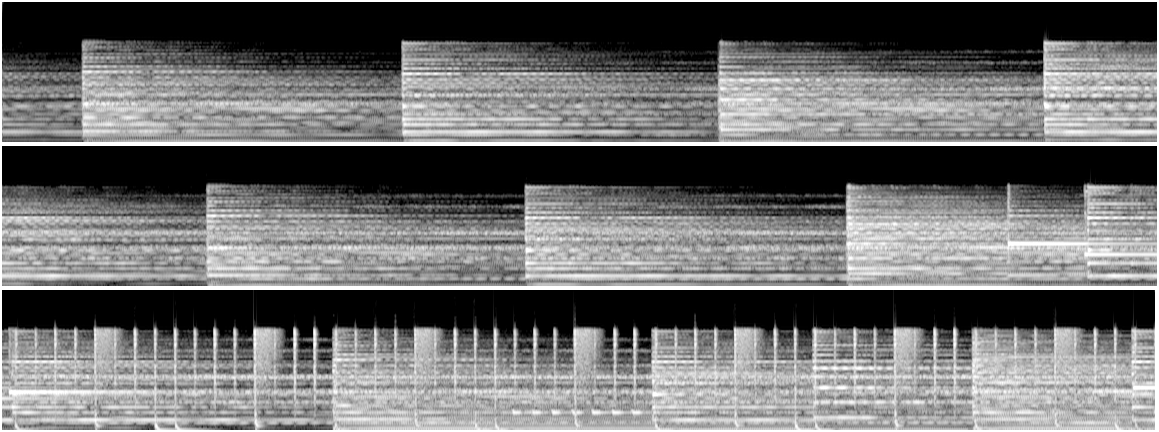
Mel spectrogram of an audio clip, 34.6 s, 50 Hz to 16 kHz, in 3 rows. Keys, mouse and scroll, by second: 0.5 click, 0.6 click, 1.0-1.7 scroll down 1, 1.8 scroll down 1, 2.3 middle click, 4.3 middle click, 5.2 click, 5.3 click.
